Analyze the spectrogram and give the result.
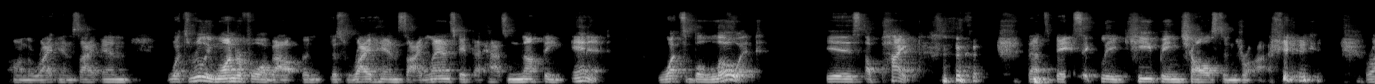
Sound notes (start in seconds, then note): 9.2 laughing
